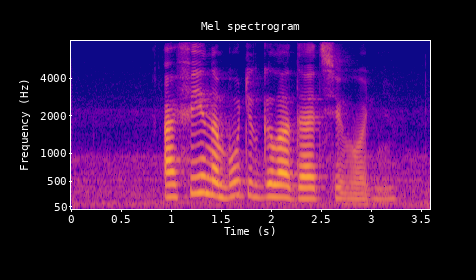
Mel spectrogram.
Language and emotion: Russian, neutral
